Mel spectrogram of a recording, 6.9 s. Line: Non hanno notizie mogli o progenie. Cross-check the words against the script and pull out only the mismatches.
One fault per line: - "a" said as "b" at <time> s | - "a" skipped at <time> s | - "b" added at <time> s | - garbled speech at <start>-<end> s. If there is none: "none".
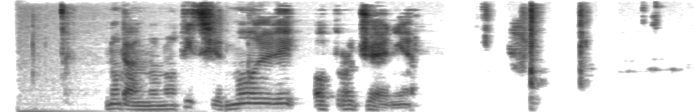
none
